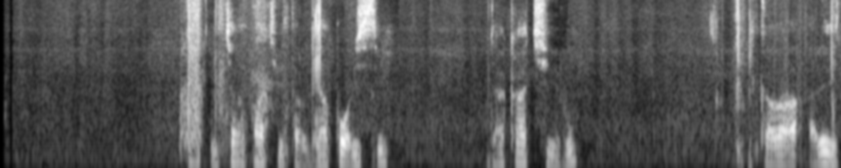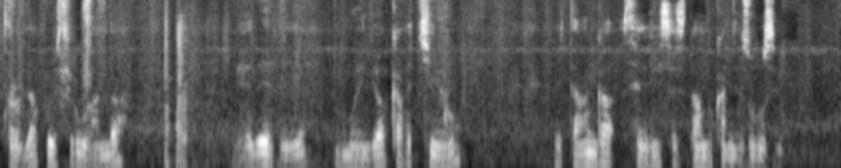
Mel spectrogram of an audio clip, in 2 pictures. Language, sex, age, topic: Kinyarwanda, male, 18-24, government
